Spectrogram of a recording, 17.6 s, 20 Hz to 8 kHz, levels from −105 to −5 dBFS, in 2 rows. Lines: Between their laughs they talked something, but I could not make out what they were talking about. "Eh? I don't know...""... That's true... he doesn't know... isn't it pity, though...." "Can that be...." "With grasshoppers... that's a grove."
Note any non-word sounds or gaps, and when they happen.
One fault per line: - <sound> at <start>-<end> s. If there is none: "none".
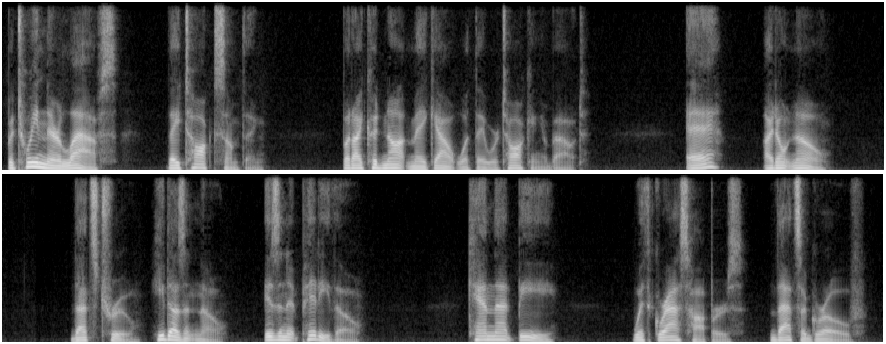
none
